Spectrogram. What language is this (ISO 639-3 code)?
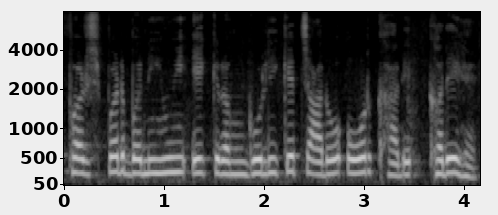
hin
